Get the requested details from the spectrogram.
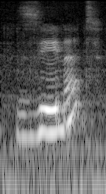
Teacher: there is our Z sound and our closed E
